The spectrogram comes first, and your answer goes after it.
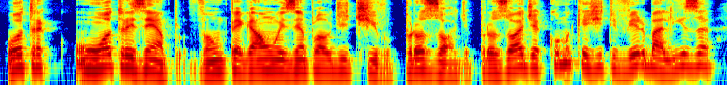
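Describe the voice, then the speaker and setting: Fast and fairly high-pitched, the Brazilian-accented man is a guest communication and NLP trainer giving an explanatory interview talk. He explains in a teacherly way, varies his intonation to draw contrasts, and acts out quick dialogues to make his points.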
